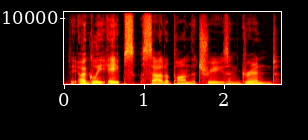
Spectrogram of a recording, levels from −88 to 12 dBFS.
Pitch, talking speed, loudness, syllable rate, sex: 95 Hz, 200 wpm, -22 LUFS, 4.9 syllables/s, male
